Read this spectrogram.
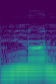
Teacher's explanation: Nun secara makhraj ada di alisan yaitu ujung lidah menyentuh langit-langit ya disejajarkan dengan gigi seri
